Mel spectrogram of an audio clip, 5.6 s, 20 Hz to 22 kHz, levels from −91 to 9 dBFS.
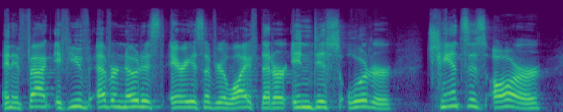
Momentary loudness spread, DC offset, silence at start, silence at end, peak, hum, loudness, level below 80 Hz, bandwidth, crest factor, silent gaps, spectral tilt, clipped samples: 4 LU; under 0.1%; 0.05 s; 0.25 s; 0 dBFS; none; -16 LUFS; -66 dBFS; 15 kHz; 16 dB; none; -4.5 dB/octave; under 0.1%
